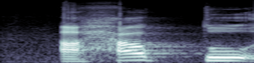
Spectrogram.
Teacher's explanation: تو کی اطباق کی صفت باقی رہ رہی ہے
